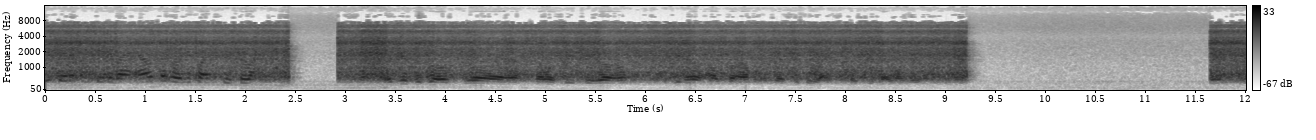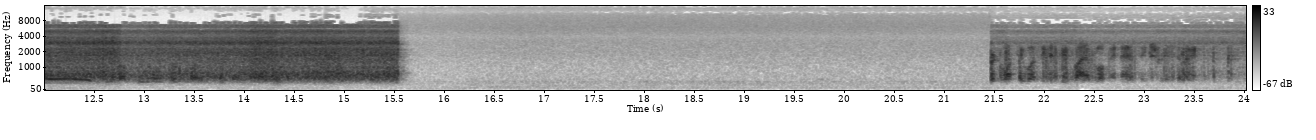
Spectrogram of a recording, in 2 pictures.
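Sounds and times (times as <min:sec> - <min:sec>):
radio static bursts: 0:00.0 - 0:09.3, 0:11.7 - 0:15.6, 0:21.5 - 0:24.0.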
